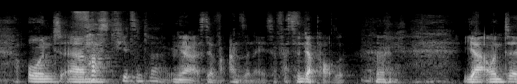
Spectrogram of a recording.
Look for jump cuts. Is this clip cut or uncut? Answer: uncut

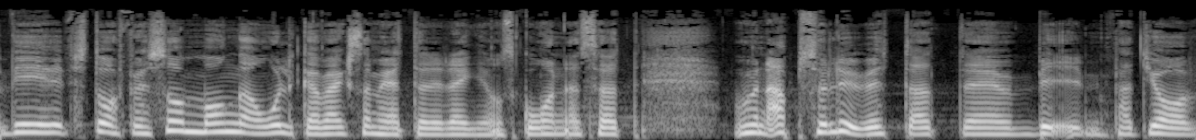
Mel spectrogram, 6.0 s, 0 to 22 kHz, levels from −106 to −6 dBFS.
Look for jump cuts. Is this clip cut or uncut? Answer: uncut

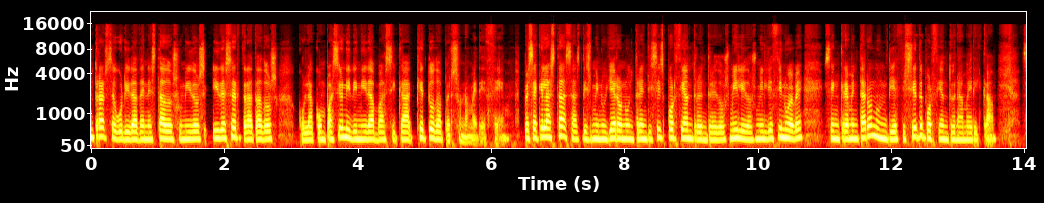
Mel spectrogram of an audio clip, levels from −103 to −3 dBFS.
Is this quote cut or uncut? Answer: cut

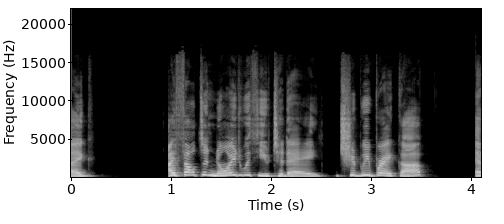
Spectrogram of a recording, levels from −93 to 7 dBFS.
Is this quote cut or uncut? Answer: uncut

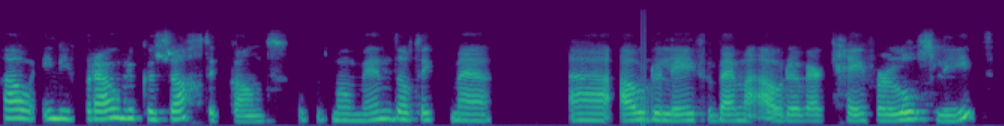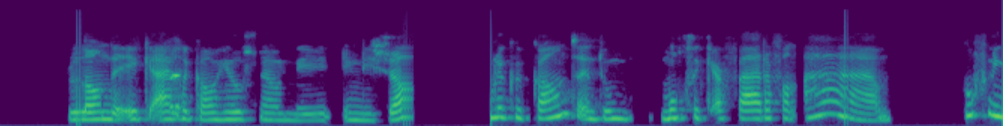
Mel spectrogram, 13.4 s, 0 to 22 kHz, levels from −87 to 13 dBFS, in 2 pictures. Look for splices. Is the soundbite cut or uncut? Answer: uncut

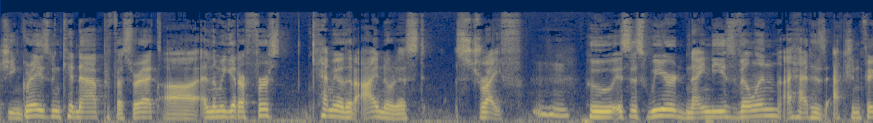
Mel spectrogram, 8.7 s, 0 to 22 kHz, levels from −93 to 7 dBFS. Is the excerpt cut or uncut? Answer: cut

